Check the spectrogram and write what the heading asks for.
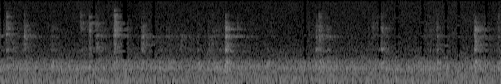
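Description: Faint, irregular metallic clicks and clinks, roughly one a second, from a hand tool tightening the bolts of a steel tower hinge.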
